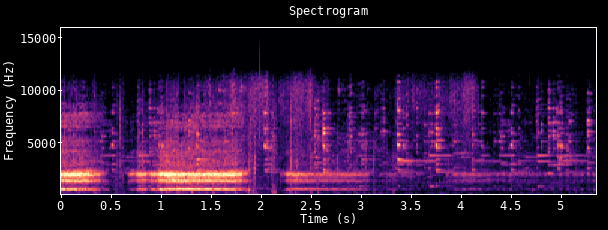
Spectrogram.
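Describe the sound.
Sheep bleat on a farm where goats wearing cowbells are also kept: a few loud, wavering, harmonic bleats sound alone, with other animal noise around them.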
